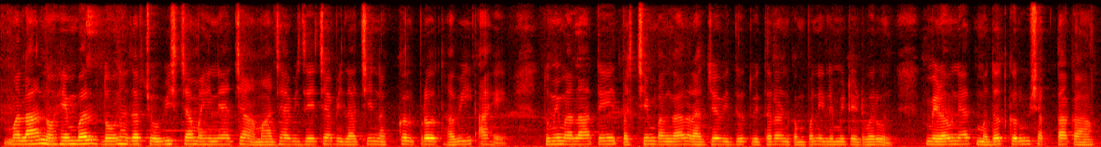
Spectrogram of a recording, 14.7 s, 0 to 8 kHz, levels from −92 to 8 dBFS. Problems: background sounds at intervals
